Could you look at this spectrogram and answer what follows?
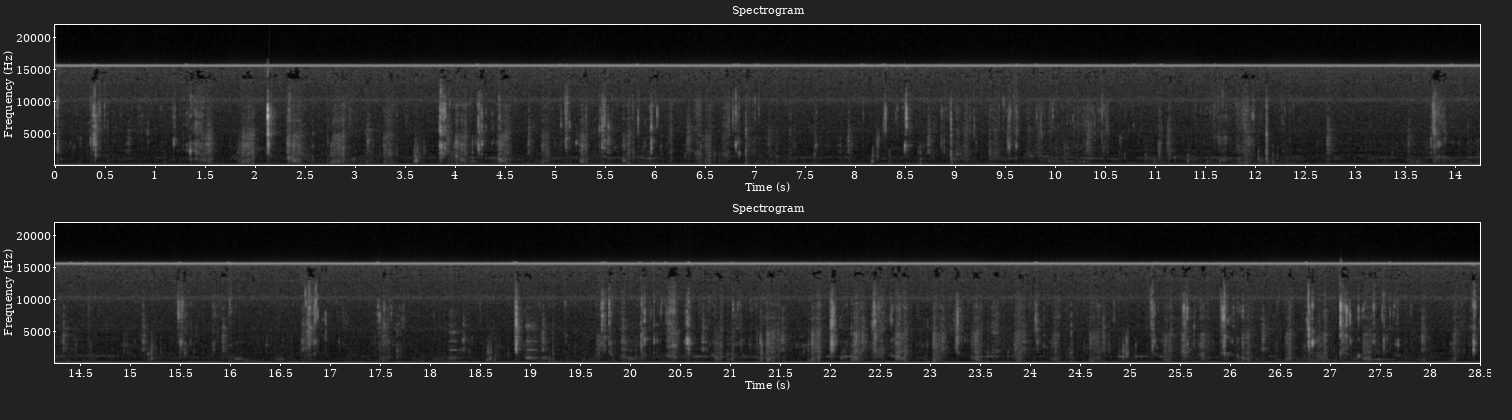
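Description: Close-miked eating of rice and fish curry by hand: irregular wet clicks, smacks and occasional crunches of chewing, with fingers mixing rice on the plate. A steady low electrical hum runs underneath.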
